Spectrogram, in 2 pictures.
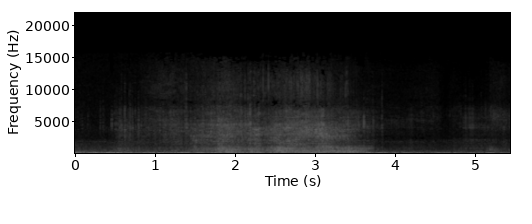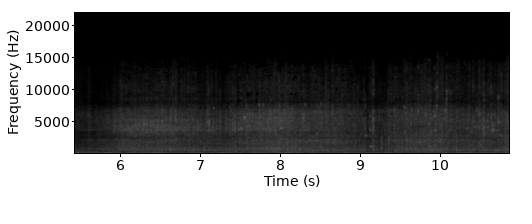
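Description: A large, round, flat wooden ocean drum with a slotted top and loose beads inside its hollow body is held in both hands, tilted and turned so the beads roll and shake while fingertips brush the top. A loud, broad rushing hiss swells over the first four seconds, dips briefly, then settles into a steadier, brighter wash over a low rumble.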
